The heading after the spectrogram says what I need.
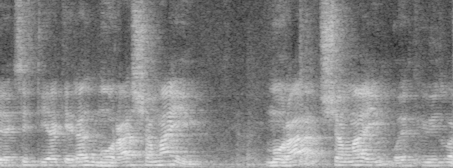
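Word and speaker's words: מורא שמים: Morah Shamayim, la pronunciación.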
